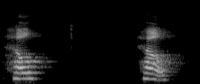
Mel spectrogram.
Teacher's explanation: other part that is difficult is the th this th sound your tongue is going to be farther farther forward in your mouth than you're used to the th should come between your teeth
